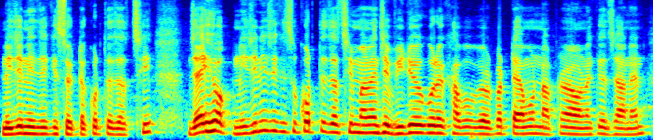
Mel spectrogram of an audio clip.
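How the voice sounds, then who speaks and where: A man's voice: a little high, fast talker, a little mellow. Chatty young man pleading for subscribers. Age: 20s. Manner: chatty and confiding, repeats himself, pleads for subscribers. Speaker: vlogger. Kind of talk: casual talking-to-camera vlog.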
